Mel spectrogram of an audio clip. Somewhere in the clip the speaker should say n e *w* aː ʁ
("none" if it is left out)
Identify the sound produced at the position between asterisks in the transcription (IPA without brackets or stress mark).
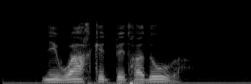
w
